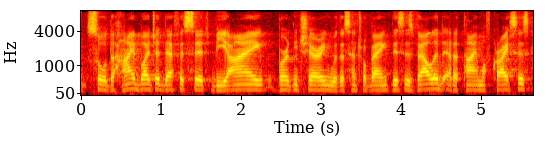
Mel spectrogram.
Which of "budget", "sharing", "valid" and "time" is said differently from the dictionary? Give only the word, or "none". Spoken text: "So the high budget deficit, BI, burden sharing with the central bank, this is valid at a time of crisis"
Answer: none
